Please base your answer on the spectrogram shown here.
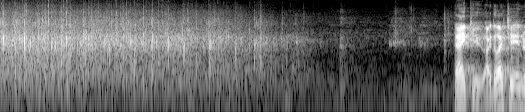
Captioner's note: applause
